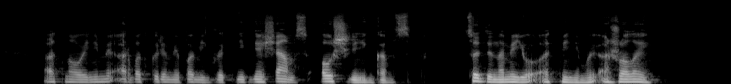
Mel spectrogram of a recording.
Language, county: Lithuanian, Klaipėda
